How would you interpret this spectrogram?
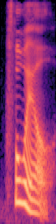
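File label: "foil", English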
